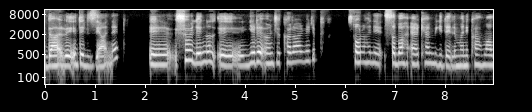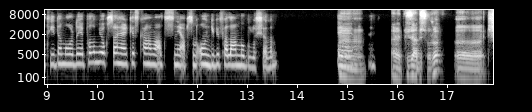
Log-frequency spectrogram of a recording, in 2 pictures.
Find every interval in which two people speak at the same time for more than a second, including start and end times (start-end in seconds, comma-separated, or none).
none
